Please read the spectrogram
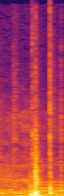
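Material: Plastic.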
